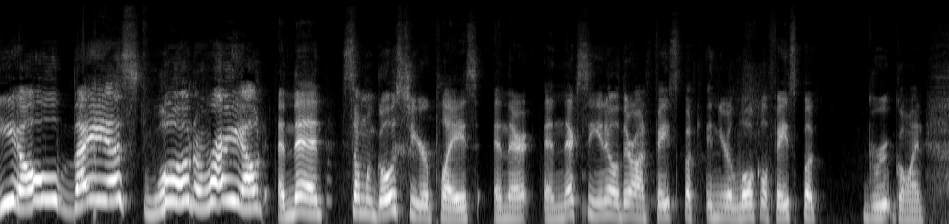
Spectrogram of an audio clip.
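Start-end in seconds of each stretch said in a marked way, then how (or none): 0.0-2.7 very high, very slow put-on southern commercial voice. Reading out how a local business is advertised, southern accent. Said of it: "because that's just how I read them".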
